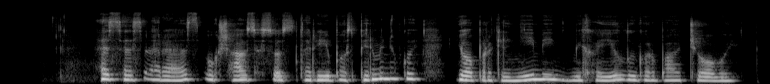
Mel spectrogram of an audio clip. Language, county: Lithuanian, Klaipėda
